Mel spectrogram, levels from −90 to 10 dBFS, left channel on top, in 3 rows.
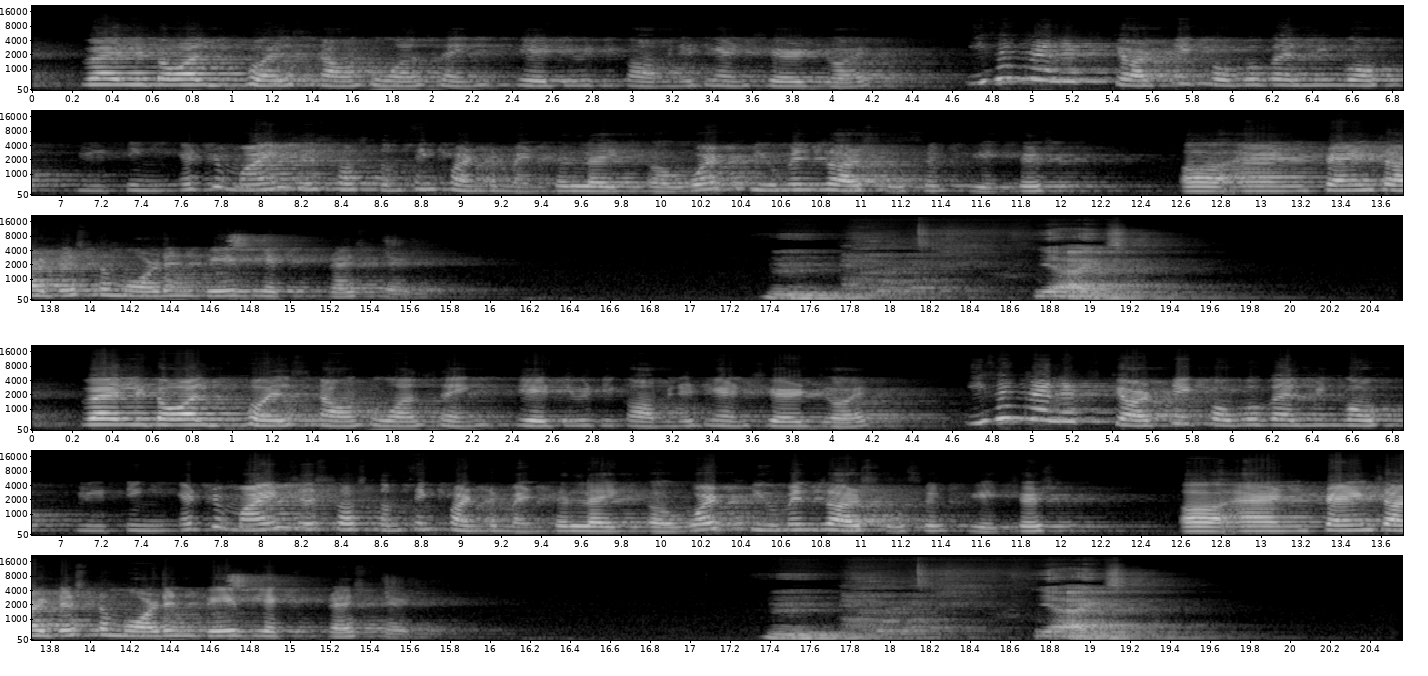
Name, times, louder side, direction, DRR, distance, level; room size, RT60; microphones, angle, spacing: voice 1, 0.3-4.2 4.7-6.7 7.1-11.9 12.6-15.0 15.2-15.6, right 3 dB, 85° right, 5 dB, 1.4 m, -25 dB
voice 2, 17.4-18.4 18.7-19.2, equal, 35° right, 1 dB, 7.4 m, -29 dB
22.5 x 20.5 x 8.4 m, 1.0 s
head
